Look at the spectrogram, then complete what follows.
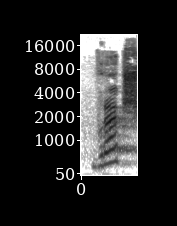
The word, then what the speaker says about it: वृक्ष: में व जो है व के साथ अगर हम ऋ की मात्रा का प्रयोग करेंगे तो इसके उच्चारण में भिन्नता आ जाएगी अगर हम इसमें र की मात्रा ऋ की मात्रा नहीं लगाएंगे तो बन जाएगा वक्ष जो एक गलत शब्द है लेकिन जैसे ही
